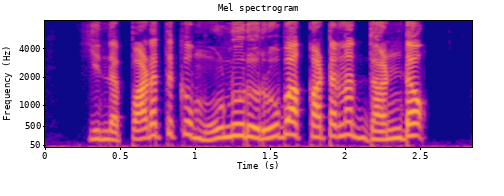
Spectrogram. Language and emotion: Tamil, angry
